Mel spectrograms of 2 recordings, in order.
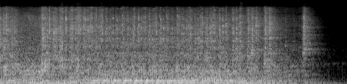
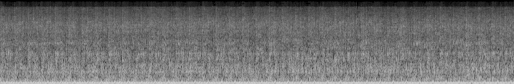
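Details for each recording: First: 1970s Sleek Craft jet boat's Oldsmobile big-block V8, sat for years, first start after tapping the carb to free a stuck needle and seat: catches and runs roughly about three seconds, then dies; air and a jellyfish-like glob in the fuel line. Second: 1970s Sleek Craft jet boat's Oldsmobile big-block V8 with fresh oil, warming up while initial timing is set with a timing light: loud, lumpy idle that shifts to a faster, busier beat partway through; running steady and strong.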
